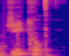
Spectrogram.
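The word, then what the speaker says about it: Jekyll: out the other day it should be pronounced um uh JL according to the author um but it's become Jal over time anyway the way this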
